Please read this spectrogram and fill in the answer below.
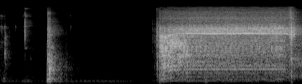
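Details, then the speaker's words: Cordless drill in hammer mode, forward, masonry bit in concrete: high, buzzing hammering rattle holding steady as the bit beats its way into the concrete; normal hammer drill operation. "in hammer drill in mode it beats against the concrete very fast vibration light and it helps the bit to get inside so it's beating it its way through the masonry"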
